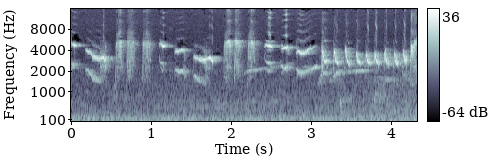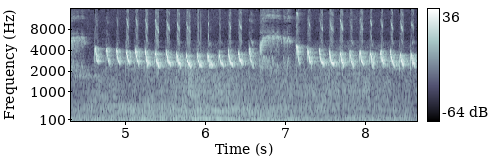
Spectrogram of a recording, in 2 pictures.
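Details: White-rumped shama song played to make other shamas sing: varied slurred opening notes, then long fast bursts of high repeated notes, about four per second, with short breaks.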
